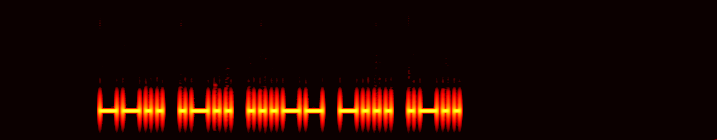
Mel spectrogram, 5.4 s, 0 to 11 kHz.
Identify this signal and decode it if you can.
Morse code, heard as a keyed tone, about 28 wpm, 700 Hz. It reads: ZL3BL
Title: DXCC-100 Call Signs - 5 Characters - 28wpm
